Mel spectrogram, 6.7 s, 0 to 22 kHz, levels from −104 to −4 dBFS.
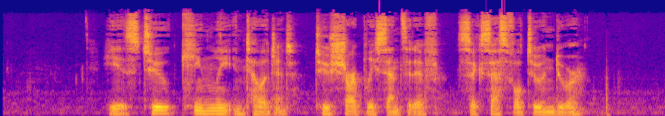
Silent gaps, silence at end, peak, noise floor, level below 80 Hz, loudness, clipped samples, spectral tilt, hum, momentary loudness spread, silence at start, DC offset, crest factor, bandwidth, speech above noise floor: none; 0.55 s; 0 dBFS; -56 dBFS; -42 dBFS; -16 LUFS; under 0.1%; -2 dB/octave; none; 10 LU; 1.05 s; under 0.1%; 20 dB; 16 kHz; 38 dB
